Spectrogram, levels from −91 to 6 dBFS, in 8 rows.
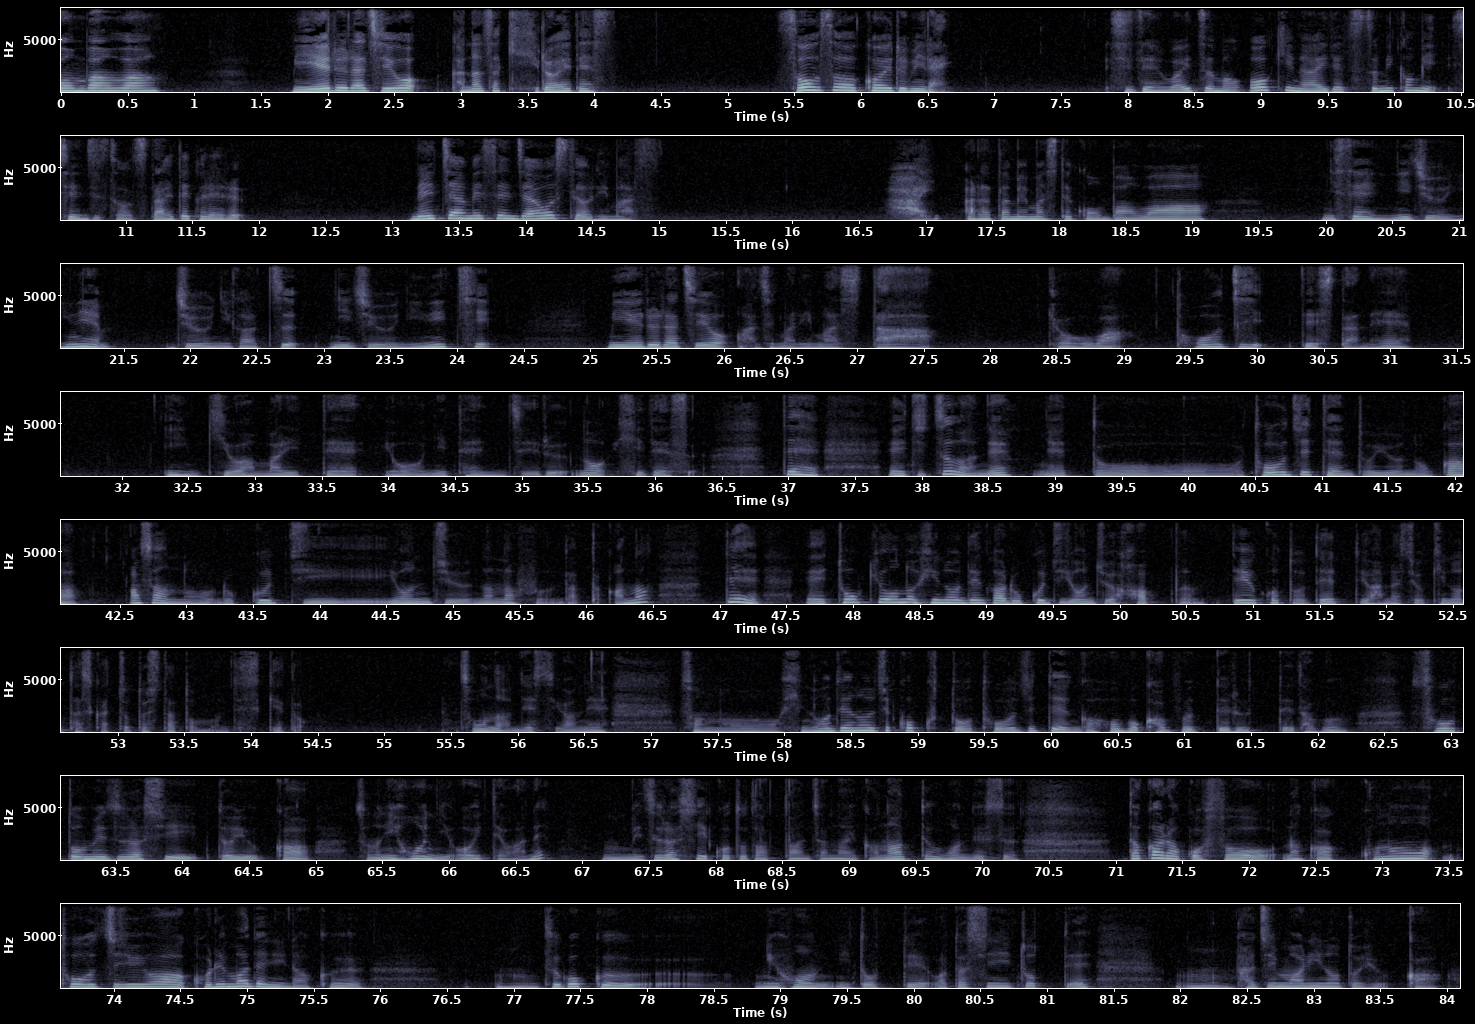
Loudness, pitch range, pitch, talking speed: -36 LUFS, 155-220 Hz, 185 Hz, 215 characters per minute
